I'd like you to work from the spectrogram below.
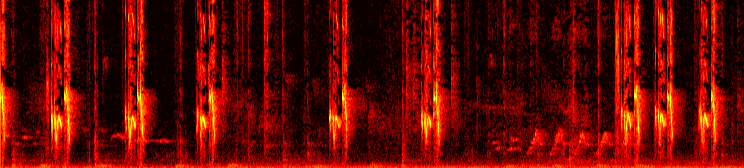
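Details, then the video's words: A prinia, stirred up by a played call and answering it, repeats sharp, high, clipped chip notes about once a second, pauses, then ends with a quick run of three. "Sekali putar prenjak langsung emosi dan ikut bunyi"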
